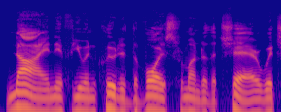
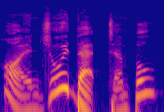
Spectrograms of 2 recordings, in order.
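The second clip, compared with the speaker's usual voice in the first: wistful; 11 semitones higher, 7 dB louder than usual. A narrator's reading. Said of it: "said Arthur wistfully".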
